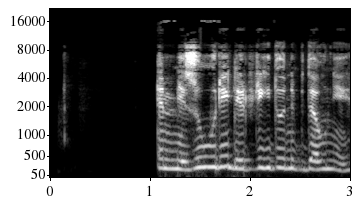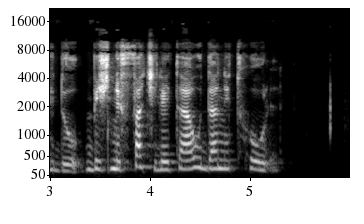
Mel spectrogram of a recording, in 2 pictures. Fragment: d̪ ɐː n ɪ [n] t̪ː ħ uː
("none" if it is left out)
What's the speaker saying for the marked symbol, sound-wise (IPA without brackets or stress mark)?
none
